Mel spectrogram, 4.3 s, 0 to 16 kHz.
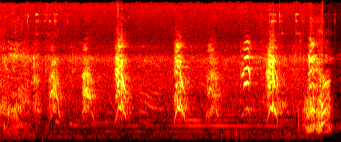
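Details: Two Great Danes, Zora and Austen, at play in White Oak dog park, Encino, California, in March 2014. Evenly spaced single barks sound about twice a second, ending in a louder, rougher bark.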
